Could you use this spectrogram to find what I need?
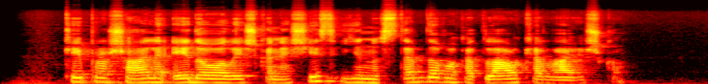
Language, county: Lithuanian, Klaipėda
